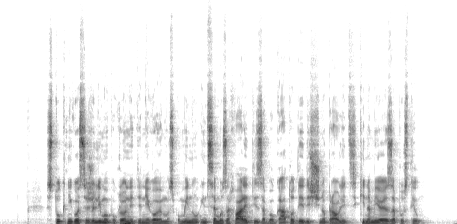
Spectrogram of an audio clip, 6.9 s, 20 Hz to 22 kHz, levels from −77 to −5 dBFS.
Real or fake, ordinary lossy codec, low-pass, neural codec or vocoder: real; none; none; none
